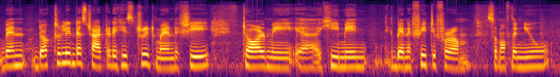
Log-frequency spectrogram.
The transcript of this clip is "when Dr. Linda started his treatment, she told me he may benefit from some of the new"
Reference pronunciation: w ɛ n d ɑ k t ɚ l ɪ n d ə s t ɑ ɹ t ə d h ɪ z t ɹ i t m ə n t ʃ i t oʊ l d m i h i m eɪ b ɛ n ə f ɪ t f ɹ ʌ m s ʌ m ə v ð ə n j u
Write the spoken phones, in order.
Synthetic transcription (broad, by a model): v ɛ n d ɑ k t ɚ l ɪ n d ə s t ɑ ɹ t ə d h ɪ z t ɹ i t m ə n t ʃ i t oʊ l d m i h i m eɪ b ɛ n ə f ɪ t f ɹ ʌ m s ʌ m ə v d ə n j u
